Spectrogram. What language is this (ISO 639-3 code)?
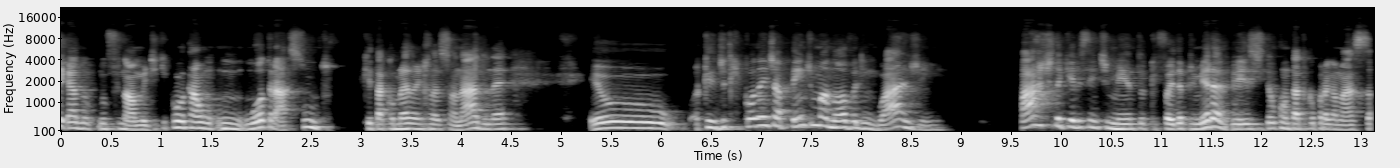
por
